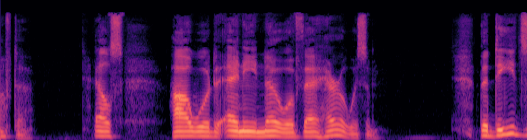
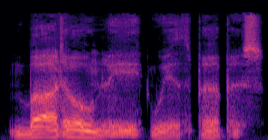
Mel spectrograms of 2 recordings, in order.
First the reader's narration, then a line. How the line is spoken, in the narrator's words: murmured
